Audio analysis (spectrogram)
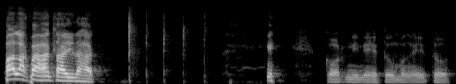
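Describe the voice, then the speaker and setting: A man's voice: mid-range voice, very animated, unhurried, vocal fry, fairly bright tone. A man from the Philippines giving casual political commentary in a mocking, sarcastic way, laughing often.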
